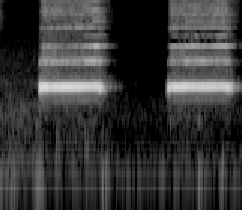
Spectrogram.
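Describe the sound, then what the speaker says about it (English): A recorder plays the note B with one hole covered: two clear, steady, bright tones of about a second each, separated by a short pause, heard alone and close. "this makes a B sound, okay, when you cover it with one finger"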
